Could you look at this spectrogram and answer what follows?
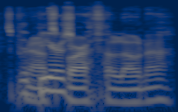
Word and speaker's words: Barcelona: out of Barcelona Spain Barcelona Barcelona it no it actually is is it really yeah that's terrible for the lisp that's actually how it's pronounced I'm never going yeah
